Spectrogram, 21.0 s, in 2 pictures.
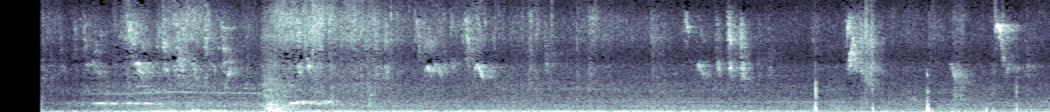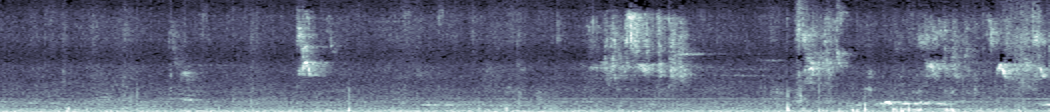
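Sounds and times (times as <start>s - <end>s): small birds chirping: 0.4s - 21.0s.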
